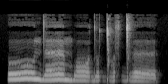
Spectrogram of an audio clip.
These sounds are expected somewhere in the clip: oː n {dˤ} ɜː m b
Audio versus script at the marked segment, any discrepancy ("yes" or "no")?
yes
